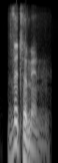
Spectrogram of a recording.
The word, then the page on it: vitamin: British English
